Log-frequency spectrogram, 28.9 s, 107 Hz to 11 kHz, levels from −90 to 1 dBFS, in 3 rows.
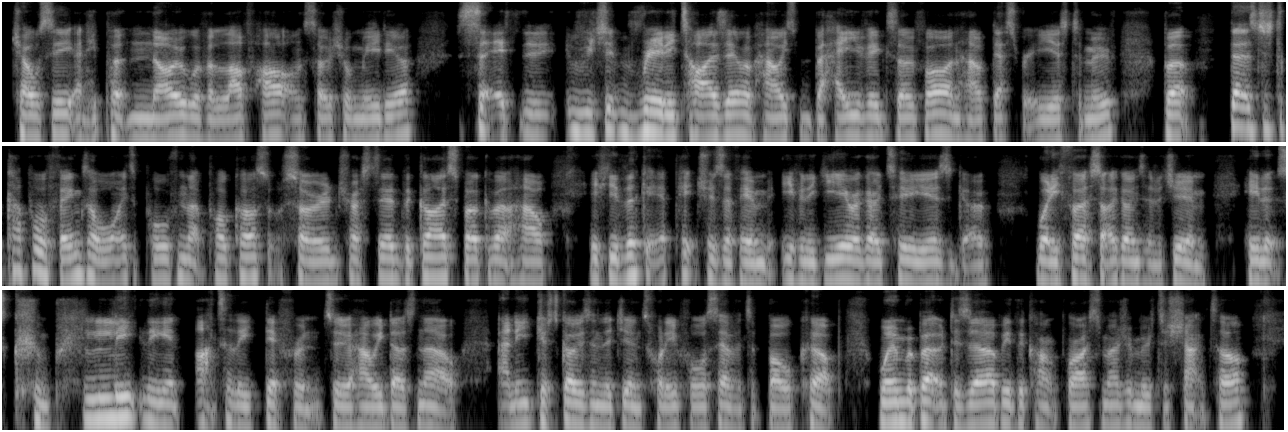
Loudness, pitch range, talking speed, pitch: -28 LUFS, 120-135 Hz, 230 wpm, 130 Hz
